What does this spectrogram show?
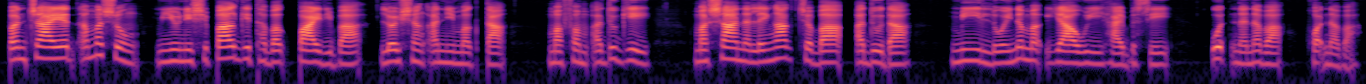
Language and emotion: Manipuri, neutral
